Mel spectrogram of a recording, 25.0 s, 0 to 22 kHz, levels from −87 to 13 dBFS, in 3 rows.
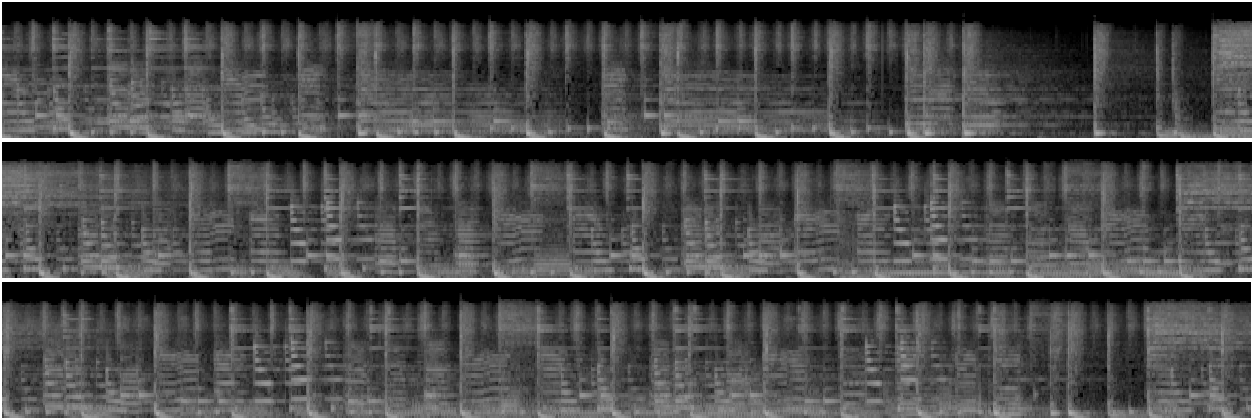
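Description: No technical faults can be heard anywhere in the clip. Nothing interrupts or alters the audio at any point.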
